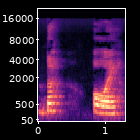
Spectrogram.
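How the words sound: The word is broken into separate sounds.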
